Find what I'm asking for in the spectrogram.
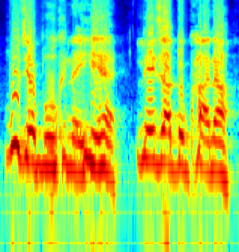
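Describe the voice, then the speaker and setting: A woman's voice: fairly high pitch, normal speed, a little mellow, no room sound, pitched above the performer's own voice. A woman voicing an older, emotional mother-in-law in a cartoon story, scolding and plaintive by turns. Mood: stubborn, scolding. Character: older stubborn, emotional mother-in-law pining for her son. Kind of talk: animated cartoon story dialogue.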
